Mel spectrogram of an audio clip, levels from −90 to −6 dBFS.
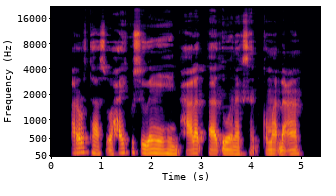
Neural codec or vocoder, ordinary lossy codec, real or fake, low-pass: none; none; real; none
